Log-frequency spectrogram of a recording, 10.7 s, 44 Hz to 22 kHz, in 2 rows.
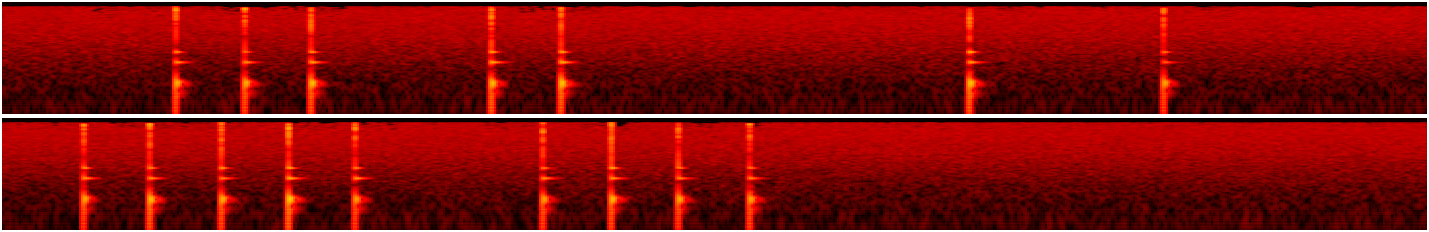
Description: Tap code, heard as knocks on wood, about 4 knocks a second. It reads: MAY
